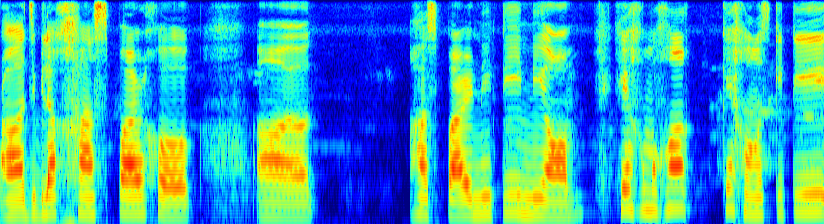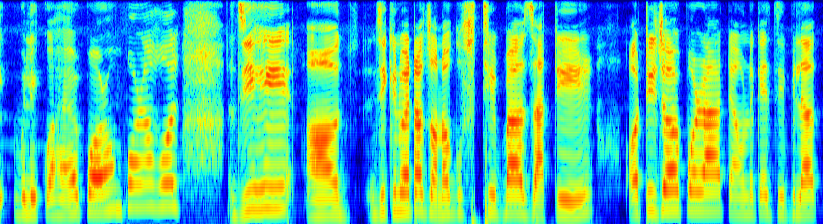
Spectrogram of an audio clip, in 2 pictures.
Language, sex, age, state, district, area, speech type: Assamese, female, 18-30, Assam, Charaideo, rural, spontaneous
